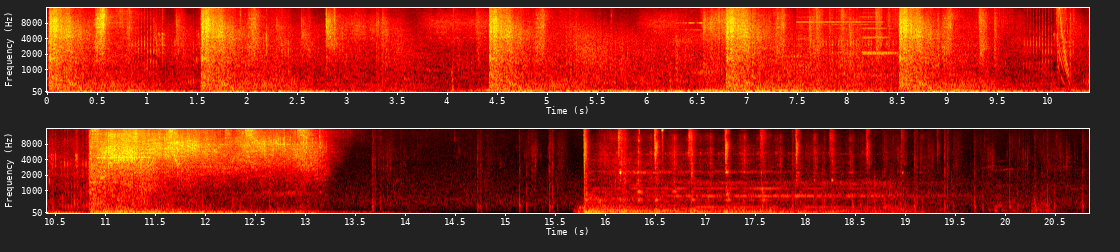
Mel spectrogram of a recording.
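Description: Gunfire and explosions roll through a crossfire battle in Mass Effect: dense, loud booms and blasts pile up for about thirteen seconds, then a brief lull before sharper rapid shots return.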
